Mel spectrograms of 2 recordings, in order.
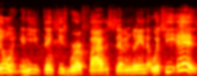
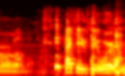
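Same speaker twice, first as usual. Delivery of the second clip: ordinary talk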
